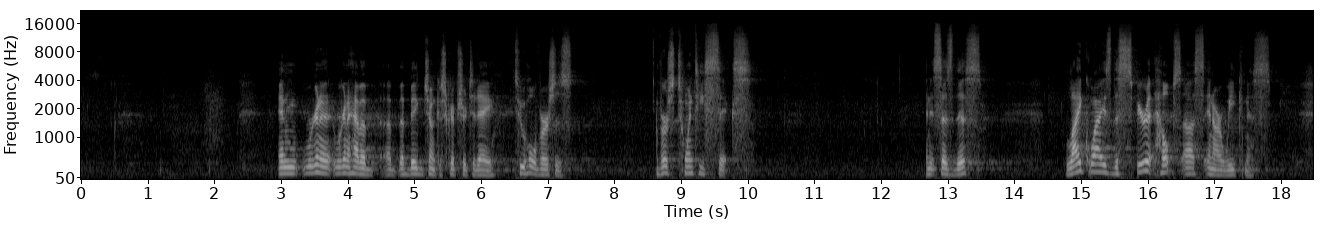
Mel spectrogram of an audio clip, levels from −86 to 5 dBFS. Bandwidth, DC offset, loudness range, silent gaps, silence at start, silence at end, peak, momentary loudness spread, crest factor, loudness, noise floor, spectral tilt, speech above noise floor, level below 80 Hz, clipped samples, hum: 16 kHz; under 0.1%; 8 LU; none; 1.9 s; 0 s; -14 dBFS; 14 LU; 26 dB; -36 LUFS; -69 dBFS; -3.5 dB/octave; 33 dB; -78 dBFS; under 0.1%; none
